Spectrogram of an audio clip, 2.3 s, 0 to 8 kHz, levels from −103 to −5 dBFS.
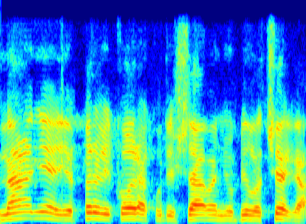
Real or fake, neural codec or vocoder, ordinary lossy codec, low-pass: fake; vocoder, 22.05 kHz, 80 mel bands, HiFi-GAN; none; 7.2 kHz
